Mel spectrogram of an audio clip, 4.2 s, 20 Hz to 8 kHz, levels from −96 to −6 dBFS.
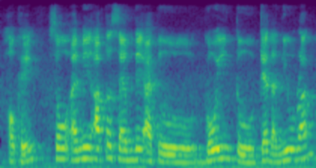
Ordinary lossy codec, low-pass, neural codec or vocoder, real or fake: none; 7.2 kHz; none; real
